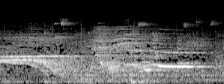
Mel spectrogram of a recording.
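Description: Basketball shoes squeaking on a hardwood court as players cut and stop, in long drawn squeals of a second or more, a higher pair in the first second and lower ones from about halfway through, with a ball bouncing on the floor.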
